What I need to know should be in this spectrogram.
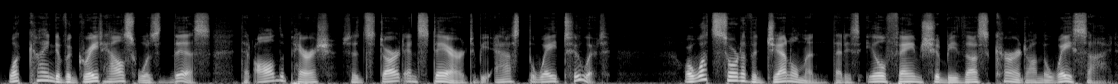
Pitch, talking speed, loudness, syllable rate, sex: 115 Hz, 215 wpm, -18 LUFS, 5.0 syllables/s, male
